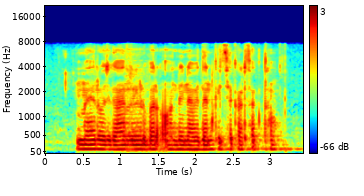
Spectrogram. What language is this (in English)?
Chhattisgarhi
